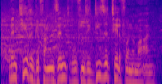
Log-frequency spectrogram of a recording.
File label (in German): Off Sprecher; The Wire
